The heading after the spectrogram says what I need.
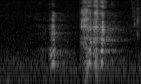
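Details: Two short, sudden catching sounds in quick succession; hiccups.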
